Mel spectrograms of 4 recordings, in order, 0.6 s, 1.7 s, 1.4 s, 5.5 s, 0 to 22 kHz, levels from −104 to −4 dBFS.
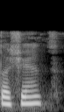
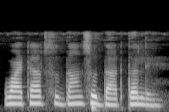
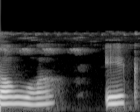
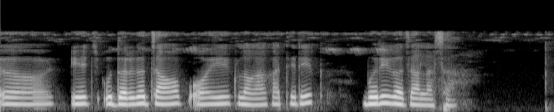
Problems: background sounds at intervals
